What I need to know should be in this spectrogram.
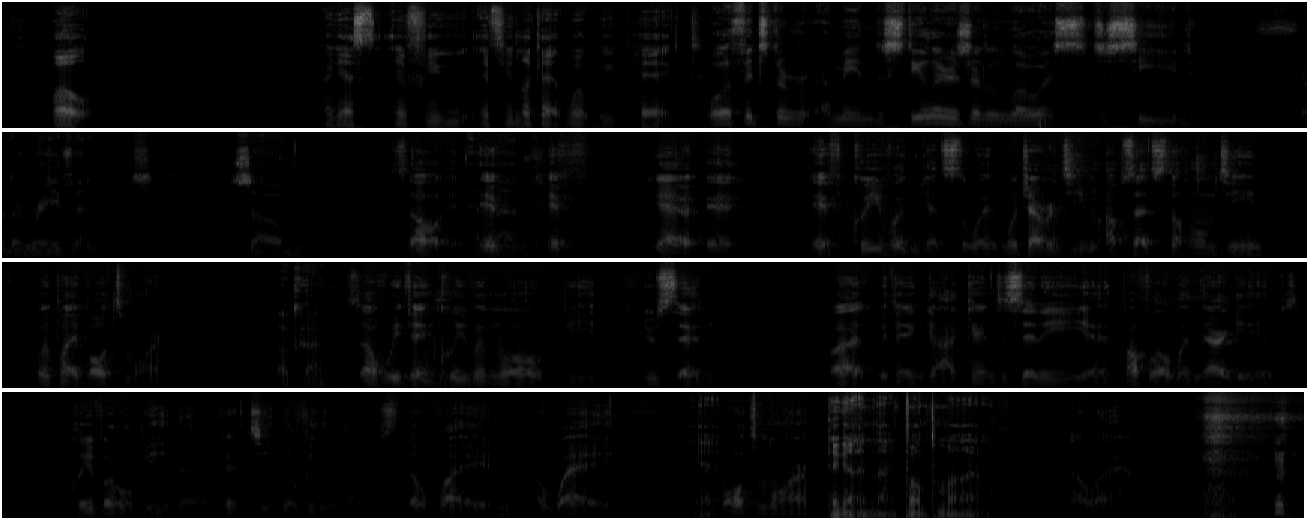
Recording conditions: uneven or low level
